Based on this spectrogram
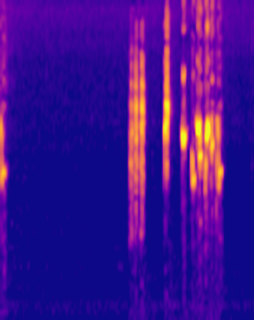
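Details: Tutor song for young bulbuls: after a silent start, a few sharp ticking notes lead into a quick, rolling, warbled phrase in a quiet setting.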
